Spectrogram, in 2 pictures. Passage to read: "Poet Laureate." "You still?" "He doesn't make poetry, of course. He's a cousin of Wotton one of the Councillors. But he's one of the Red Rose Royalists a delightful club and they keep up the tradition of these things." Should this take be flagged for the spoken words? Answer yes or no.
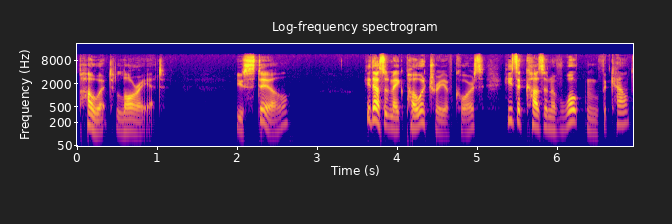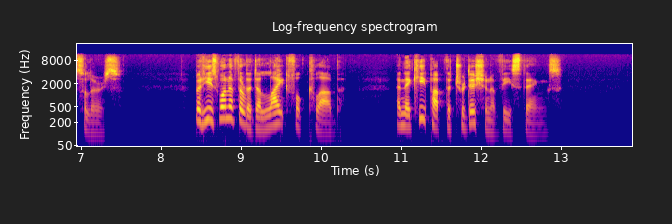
yes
